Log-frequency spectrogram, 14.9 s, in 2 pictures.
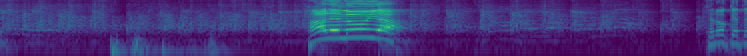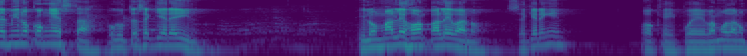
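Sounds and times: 
audience applause: 0:00.0 - 0:07.2
person shouting: 0:03.1 - 0:04.1
speech: 0:03.1 - 0:04.1, 0:07.1 - 0:09.6, 0:11.0 - 0:13.2, 0:13.9 - 0:14.9.

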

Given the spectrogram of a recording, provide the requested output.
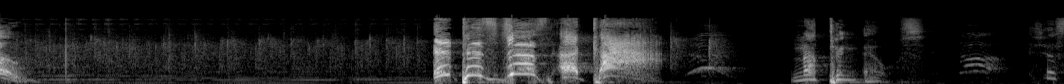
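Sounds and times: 
hands clapping: 0:00.0 - 0:07.4.

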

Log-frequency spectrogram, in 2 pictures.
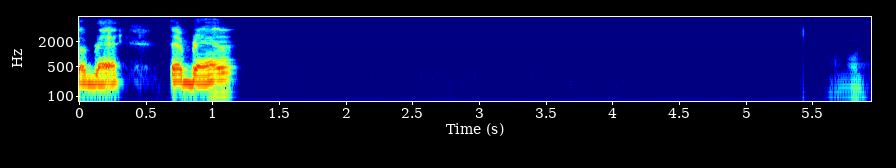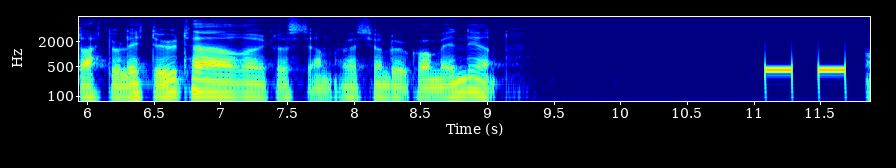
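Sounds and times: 
speech: 0:00.0 - 0:01.2, 0:05.8 - 0:09.3
electronic beeps of a phone line tone: 0:11.1 - 0:11.7.

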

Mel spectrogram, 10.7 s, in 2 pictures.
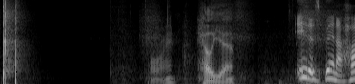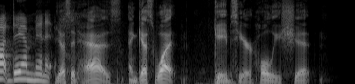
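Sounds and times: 
single hand clap for audio sync: 0:00.0 - 0:00.5
speech: 0:02.2 - 0:03.7, 0:04.4 - 0:10.0.

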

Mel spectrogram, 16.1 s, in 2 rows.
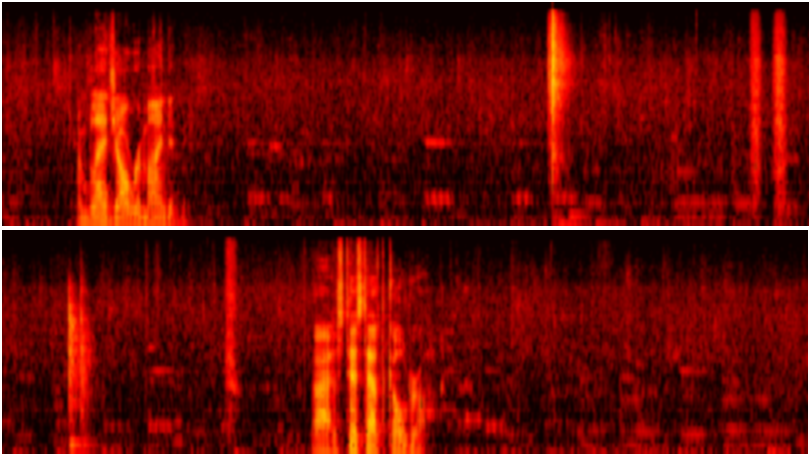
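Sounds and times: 
speech: 0:00.7 - 0:02.0, 0:11.2 - 0:12.4
cigar cutter snipping the triple cap of a cigar: 0:05.4 - 0:05.9.

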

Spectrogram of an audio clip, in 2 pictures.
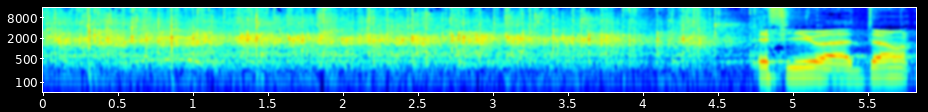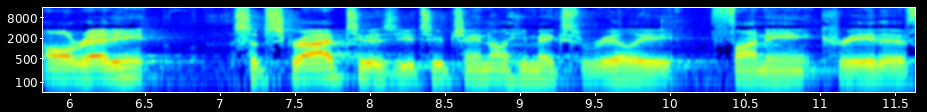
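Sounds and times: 
audience applause: 0:00.0 - 0:04.8
speech: 0:04.8 - 0:11.6.

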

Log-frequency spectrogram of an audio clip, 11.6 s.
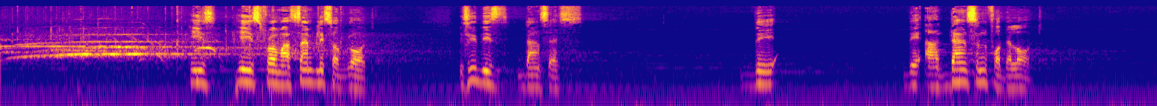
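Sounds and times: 
high-pitched whoops and voices: 0:00.0 - 0:02.2
audience clapping: 0:00.0 - 0:03.7
speech: 0:01.9 - 0:03.8, 0:04.6 - 0:05.9, 0:07.6 - 0:07.8, 0:09.1 - 0:10.4.

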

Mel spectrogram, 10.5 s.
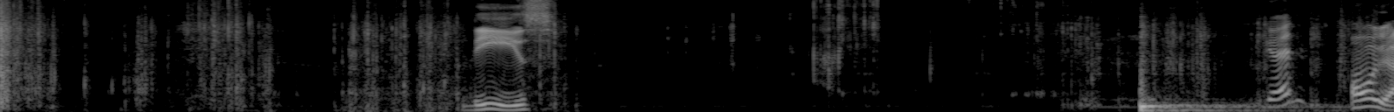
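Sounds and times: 
speech: 0:03.6 - 0:04.2, 0:09.5 - 0:10.4
person crunching Lucky Charms cereal: 0:06.0 - 0:06.7, 0:07.4 - 0:08.3.

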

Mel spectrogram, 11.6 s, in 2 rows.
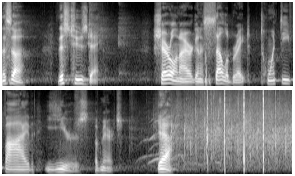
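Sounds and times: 
speech: 0:00.0 - 0:00.5, 0:01.1 - 0:02.0, 0:03.0 - 0:08.3, 0:08.9 - 0:09.5
faint audience applause for a couple celebrating 25 years of marriage: 0:08.5 - 0:11.6.

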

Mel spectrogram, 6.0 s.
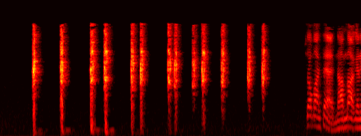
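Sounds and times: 
imitated aggressive hen turkey cutting call: 0:00.6 - 0:04.5
speech: 0:05.1 - 0:06.0.

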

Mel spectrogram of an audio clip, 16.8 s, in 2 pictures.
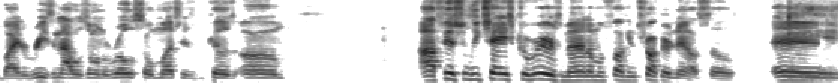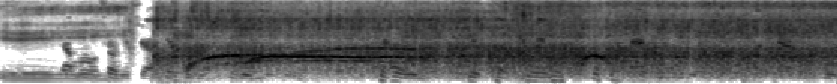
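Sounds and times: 
speech: 0:00.0 - 0:02.9, 0:04.2 - 0:15.6
laughter: 0:07.9 - 0:11.2, 0:11.9 - 0:16.7
loud applause: 0:09.6 - 0:16.7.

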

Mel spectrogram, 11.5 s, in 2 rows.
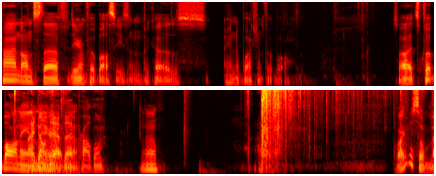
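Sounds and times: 
speech: 0:00.0 - 0:04.0, 0:05.2 - 0:08.0, 0:09.0 - 0:09.4, 0:11.0 - 0:11.5
plastic water bottle being crushed: 0:09.1 - 0:11.0.

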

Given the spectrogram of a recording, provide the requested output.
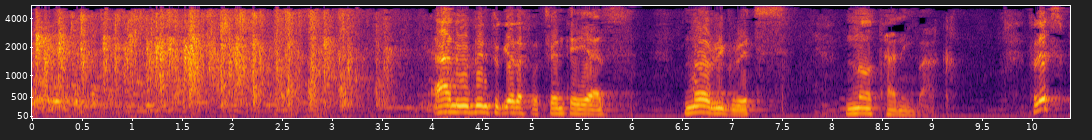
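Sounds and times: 
audience clapping: 0:00.0 - 0:04.4
speech: 0:04.0 - 0:05.9, 0:06.5 - 0:07.5, 0:08.1 - 0:09.3, 0:10.0 - 0:10.3.

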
